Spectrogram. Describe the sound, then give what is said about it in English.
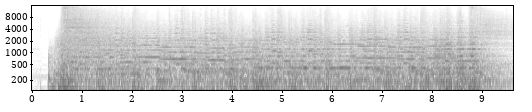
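A loud news jingle bursts in abruptly, introducing a look at news stories in the Metro, a free newspaper, and plays for about nine seconds, a dense, full-band wash of music with steady sustained tones, no voices, ending with a slight taper. “So we are going to look at some of the wonderful news stories that are in the Metro today. So let's do it. Play the jingle.”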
